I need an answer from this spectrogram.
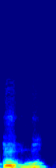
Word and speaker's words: quechni: Quechni es una palabra aguda, no es grave. Si yo la pronuncio como grave, diría quechni. Y si yo digo así como quechni, pues no tiene sentido, ¿no?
